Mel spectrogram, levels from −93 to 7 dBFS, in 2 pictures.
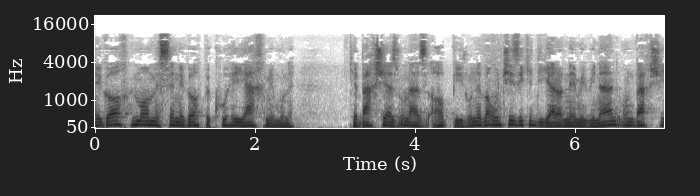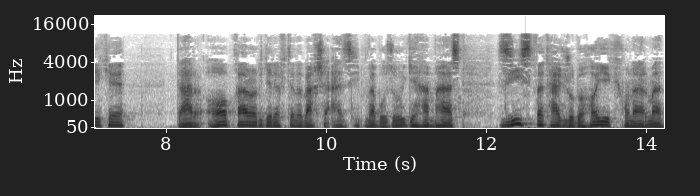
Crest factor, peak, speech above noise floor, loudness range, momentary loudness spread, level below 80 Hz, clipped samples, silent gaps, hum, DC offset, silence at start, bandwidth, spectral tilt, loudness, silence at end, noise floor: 14 dB; 0 dBFS; 34 dB; 3 LU; 6 LU; -30 dBFS; under 0.1%; none; none; under 0.1%; 0 s; 11.5 kHz; -5.5 dB/octave; -14 LUFS; 0 s; -47 dBFS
